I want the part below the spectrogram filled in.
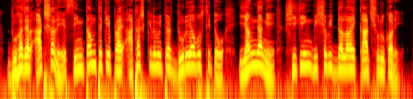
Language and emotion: Bengali, neutral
